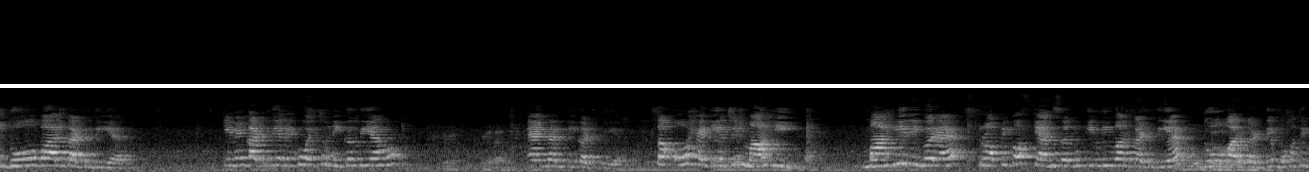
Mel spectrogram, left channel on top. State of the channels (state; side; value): silent; left; digital silence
